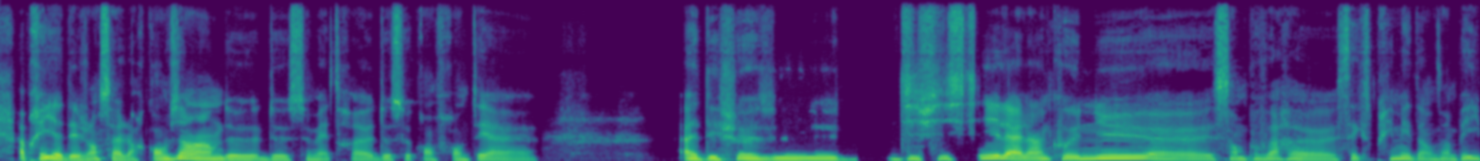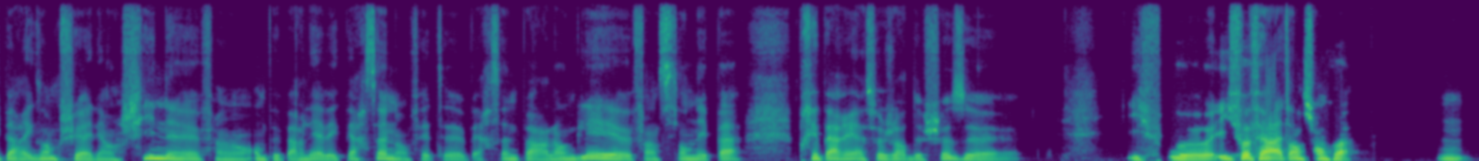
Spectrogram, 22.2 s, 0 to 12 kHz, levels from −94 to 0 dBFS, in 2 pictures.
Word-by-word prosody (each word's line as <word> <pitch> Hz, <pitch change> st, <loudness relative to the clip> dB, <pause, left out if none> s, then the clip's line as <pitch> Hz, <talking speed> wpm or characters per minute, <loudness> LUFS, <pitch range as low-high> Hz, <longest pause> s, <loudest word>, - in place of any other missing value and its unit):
Après 180 Hz, -, +1 dB
il -, -, +9 dB
y -, -, +7 dB
a -, -, +7 dB
des 140 Hz, -, +3 dB
gens, 160 Hz, +4 st, -1 dB
ça 145 Hz, -3 st, 0 dB
leur 140 Hz, -, -7 dB
convient, 170 Hz, +6 st, +4 dB
hein 170 Hz, -2 st, +5 dB
de 150 Hz, -1 st, +1 dB
de 145 Hz, 0 st, -3 dB
se 145 Hz, +2 st, -8 dB
mettre, 150 Hz, +1 st, -10 dB
heu, 150 Hz, -1 st, -4 dB
de 155 Hz, +1 st, -5 dB
se 155 Hz, +1 st, -3 dB
confronter 155 Hz, +1 st, -6 dB
à 140 Hz, -1 st, -6 dB, 1.1 s
à 180 Hz, -1 st, +6 dB
des 175 Hz, +1 st, +3 dB
choses, 170 Hz, -1 st, +2 dB
heu, 170 Hz, 0 st, +3 dB, 0.4 s
difficiles, 190 Hz, +5 st, +1 dB
à 170 Hz, -3 st, +8 dB
l'inconnu, 195 Hz, +5 st, +5 dB
heu, 165 Hz, -2 st, -2 dB
sans 170 Hz, +1 st, -3 dB
pouvoir, 175 Hz, 0 st, -4 dB
heu, 155 Hz, -1 st, -3 dB
s'exprimer. 180 Hz, +4 st, -3 dB
Dans 160 Hz, -1 st, -7 dB
un 160 Hz, -, -6 dB
pays 185 Hz, +2 st, -1 dB
par 170 Hz, -3 st, -4 dB
exemple 170 Hz, +2 st, -4 dB
je -, -, -10 dB
suis 160 Hz, -, -4 dB
allée 150 Hz, 0 st, -6 dB
en 150 Hz, -1 st, -9 dB
Chine, 210 Hz, -, +2 dB
heu, 160 Hz, -2 st, -2 dB
enfin 150 Hz, -1 st, -10 dB
on 160 Hz, -, -5 dB
peut 155 Hz, -1 st, -9 dB
parler 155 Hz, +1 st, -7 dB
avec 150 Hz, -1 st, -7 dB
personne 175 Hz, +2 st, -4 dB
en 155 Hz, -1 st, -10 dB
fait, 155 Hz, -1 st, -14 dB
heu, 150 Hz, -1 st, -9 dB
personne 165 Hz, +2 st, -10 dB
parle 155 Hz, -1 st, -7 dB
anglais, 170 Hz, +2 st, 0 dB
heu, -, -, -4 dB
enfin 155 Hz, 0 st, -10 dB
si 160 Hz, -, -9 dB
on 160 Hz, 0 st, -4 dB
est 155 Hz, -1 st, -5 dB
pas 165 Hz, +1 st, -5 dB, 0.4 s
préparé 175 Hz, -2 st, -2 dB
à -, -, -5 dB
ce 170 Hz, +1 st, -5 dB
genre 160 Hz, 0 st, -5 dB
de 160 Hz, 0 st, -8 dB
chose, 180 Hz, +1 st, -4 dB
heu, 150 Hz, -2 st, -5 dB, 1.0 s
il 170 Hz, -, -4 dB
faut, 175 Hz, -, -4 dB
heu 160 Hz, +1 st, +2 dB
il 190 Hz, -2 st, +4 dB
faut 195 Hz, 0 st, +6 dB
faire 180 Hz, -2 st, +6 dB
attention 180 Hz, +1 st, +3 dB
quoi. 160 Hz, -2 st, +1 dB, 0.6 s
Mmh. 170 Hz, -1 st, -3 dB
165 Hz, 205 wpm, -21 LUFS, 155-175 Hz, 1.1 s, il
